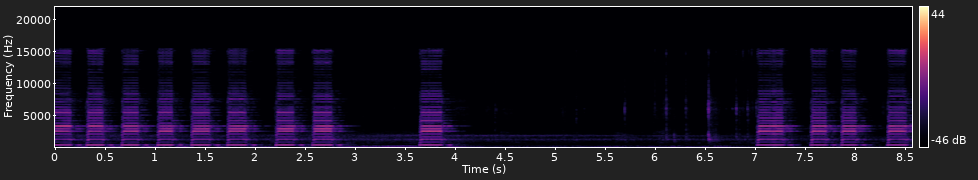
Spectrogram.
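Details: Suzuki Satria FU motorcycle horn that would not sound, after opening the headlight shell and adjusting the horn's adjusting bolt: series of short, loud, clear honks, about three a second with a pause, bright and steady; horn working again.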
